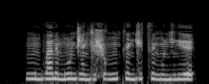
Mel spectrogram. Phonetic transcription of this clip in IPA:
ŋʷ ẽ b w a ɾ ɛ̃ b õ d͡ʒ ã ɡʲ ɜ ʂ o ŋ ə̃ k ɛ̃ ɡʲ ɛ t͡s ɛ̃ ɡ õ ɡʲ ẽ ɾʲ ɛ

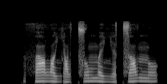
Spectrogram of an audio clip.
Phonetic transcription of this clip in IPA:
θ a lˠ i ʎ ɪ lˠ t͡s ʊ m ɛ ʎ ɛ t͡s ɛ lˠ n ʊ

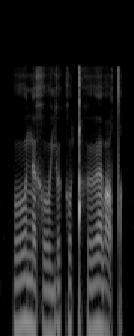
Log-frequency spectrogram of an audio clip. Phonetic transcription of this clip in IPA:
oː n ɐ x oː j ɵ k o ǃʰ ɵː ɐ̯ w ɐ tˤ

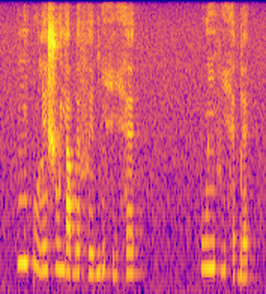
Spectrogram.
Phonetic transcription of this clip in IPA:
n ĩ˦ k͡p u˦˨ l e˧ ʃ u˧ j a˦ b ɛ˦ f e˧ b ĩ˧ h i˨ h ɛ˧ | w ĩ˦ f i˧ h ɛ˨ ɡ͡b ɛ˨

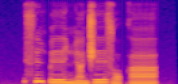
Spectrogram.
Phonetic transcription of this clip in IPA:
s ĩ˦ k͡p eː˧ ɲ ã˨ d͡ʒ eː˦ z ɔ˨ k aː˧

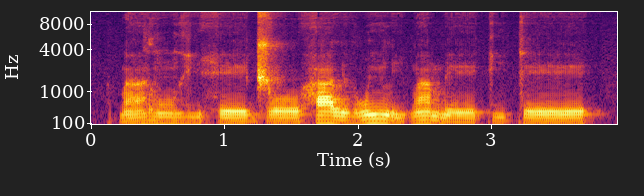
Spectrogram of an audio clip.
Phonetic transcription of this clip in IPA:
ɓ ã˨˦ ɣ ũ˧ ɣ i˨ h eː˨ d͡ʒ oː˨ h a˦ l ɨ˧ w ĩ˦ l i˨ b ã˦ m eː˨ k i˧ k eː˧

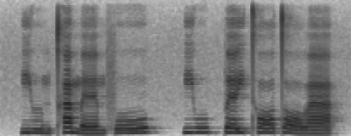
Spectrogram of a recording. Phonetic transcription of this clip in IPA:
j ɯː˧˩ m kʰ a˥˨ m ɛː˩ m f oː˧˥ | j uː˧˥ k̚ p ɛː˧˥ j t̪ʰ ɔː˧˥ t̪ ɔː˧˩ ʋ a˧˩

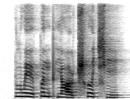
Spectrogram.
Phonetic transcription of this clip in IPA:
l w e˥˨ ɪ̯ p ə˥˨ n pʰ j ɑ̰˨˩ ʊ̯ ʈ͡ʂʰ ɤ˥˨ t͡ɕʰ ḭ˨˩

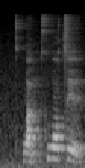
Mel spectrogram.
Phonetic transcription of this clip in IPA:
kʰ w a˨˦ n t̪ʰ w ɔ˦ t͡s e˥˨ ɪ̯

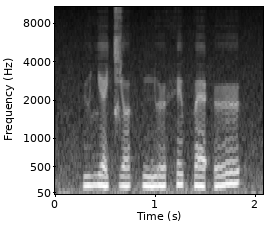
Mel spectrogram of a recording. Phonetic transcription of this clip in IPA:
y ʎ ɛ t͡ɕ ə | ɲ ø h e p ɛ ʔ ø

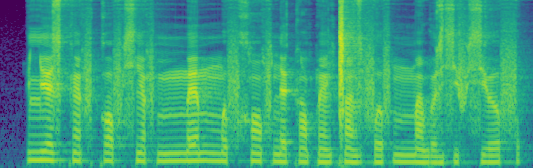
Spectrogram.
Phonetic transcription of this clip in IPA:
lʲ ɛ z k ɛ̃ f k ɔ f sʲ ɑ̃ f mː ɛ mː ɤ f x ɔ̃ f n ɛ k ɑ̃ p ɛ̃ ǀ ã z f ɤ f mː ã w ɵ z sʲ ɘ f sʲ ɤ f

